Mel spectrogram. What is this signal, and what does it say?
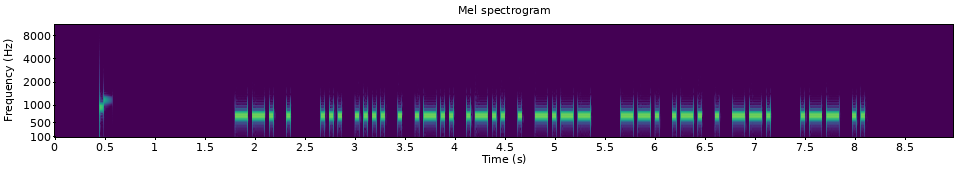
Morse code, heard as a keyed tone, about 28 wpm, 700 Hz. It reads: GE SHELLEY GREG WI
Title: K1USN SST QSO Practice - 28wpm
